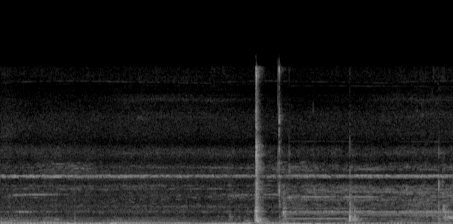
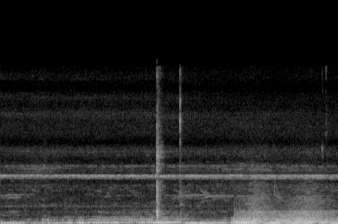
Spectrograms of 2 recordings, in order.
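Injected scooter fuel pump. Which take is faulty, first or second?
second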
